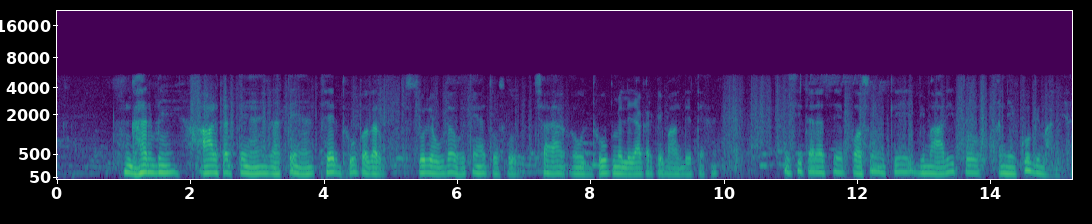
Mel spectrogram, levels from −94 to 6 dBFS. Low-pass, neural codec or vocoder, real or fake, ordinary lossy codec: 5.4 kHz; none; real; none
